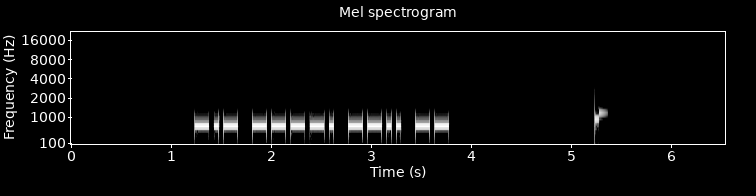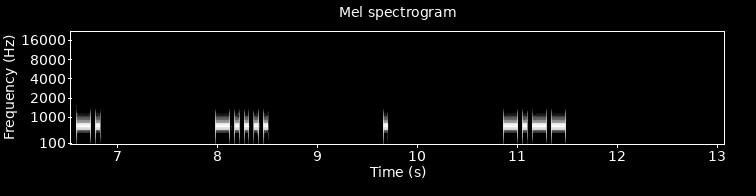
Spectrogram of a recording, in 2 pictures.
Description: Morse code, heard as a keyed tone, about 25 wpm, spaced as for 11 wpm, 700 Hz. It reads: K9ZM N6EY
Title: USA Call Signs - 4 Characters - 8x Character Spacing - 25wpm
